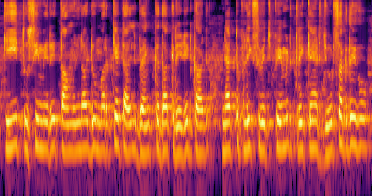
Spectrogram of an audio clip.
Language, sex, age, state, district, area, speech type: Punjabi, male, 18-30, Punjab, Bathinda, rural, read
